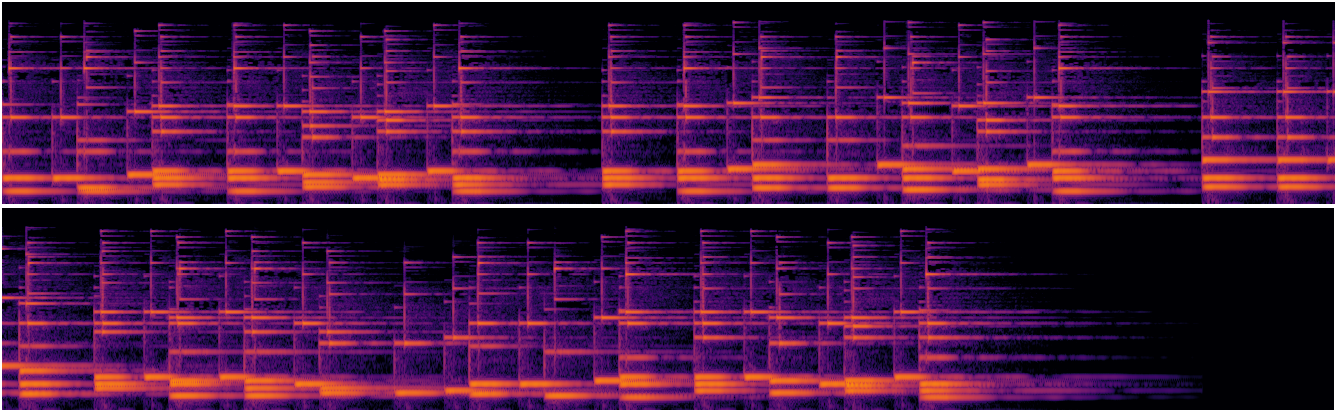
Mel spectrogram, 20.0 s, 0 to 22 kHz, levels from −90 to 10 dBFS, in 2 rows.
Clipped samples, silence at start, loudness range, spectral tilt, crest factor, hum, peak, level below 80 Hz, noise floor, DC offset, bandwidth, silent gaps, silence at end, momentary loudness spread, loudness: under 0.1%; 0 s; 2 LU; 0 dB/octave; 18 dB; none; -4 dBFS; -72 dBFS; -71 dBFS; under 0.1%; 15.5 kHz; none; 2.55 s; 8 LU; -20 LUFS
